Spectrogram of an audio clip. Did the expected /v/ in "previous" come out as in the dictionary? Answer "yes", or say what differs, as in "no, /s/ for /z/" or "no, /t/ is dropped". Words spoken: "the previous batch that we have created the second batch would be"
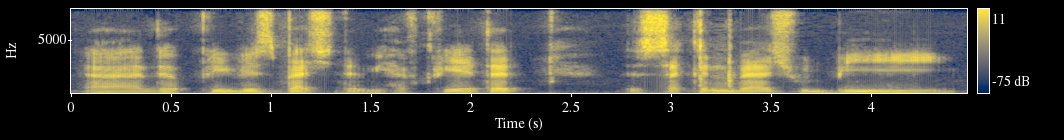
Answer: yes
